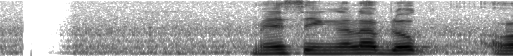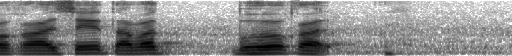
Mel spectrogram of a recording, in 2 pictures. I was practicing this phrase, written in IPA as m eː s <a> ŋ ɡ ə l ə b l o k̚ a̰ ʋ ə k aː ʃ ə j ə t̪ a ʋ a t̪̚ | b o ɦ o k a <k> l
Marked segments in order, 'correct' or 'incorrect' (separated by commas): incorrect, incorrect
